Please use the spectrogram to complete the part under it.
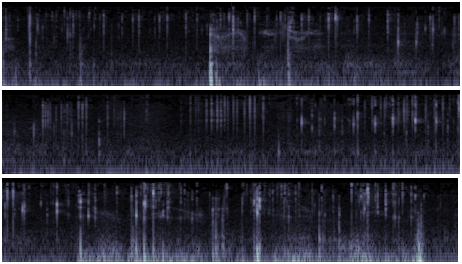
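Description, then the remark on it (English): Close-miked ASMR chewing: wet, crunchy bites and smacking mouth sounds in an irregular stream, growing louder and denser toward the end, with no clear talking. “And this is the type of ASMR that has taken the world by storm and made some people very, very rich.”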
